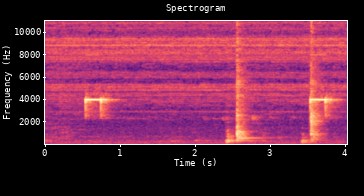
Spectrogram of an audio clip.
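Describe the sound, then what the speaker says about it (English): Short electronic beeps from an Emtronics induction hob showing error E7 with no pan on it, in a quiet room, a pair of high tones followed by two more beeps with small clicks. "The reason it says E7 and it's beeping is because I haven't got the pan on"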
